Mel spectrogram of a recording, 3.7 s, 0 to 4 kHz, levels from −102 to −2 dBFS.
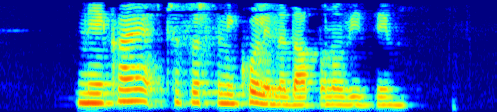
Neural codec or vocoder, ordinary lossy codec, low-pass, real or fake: none; MP3, 24 kbps; 3.6 kHz; real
